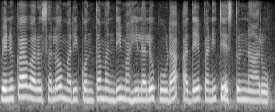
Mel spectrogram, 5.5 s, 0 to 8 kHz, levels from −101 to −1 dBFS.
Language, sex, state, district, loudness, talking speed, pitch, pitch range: Telugu, female, Telangana, Hyderabad, -16 LUFS, 100 wpm, 235 Hz, 225-250 Hz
